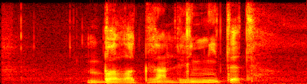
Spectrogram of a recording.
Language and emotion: Russian, angry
